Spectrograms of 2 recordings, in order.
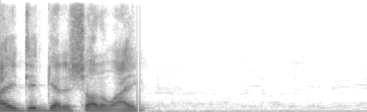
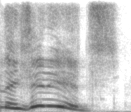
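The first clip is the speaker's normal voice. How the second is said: exasperated; 10 semitones higher, slower than usual. Real, not acted. Frustrated at short corner again.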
